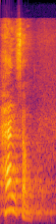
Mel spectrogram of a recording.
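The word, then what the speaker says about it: handsome: है वो होता है हैंडसम हैंडसम इसमें डिक को प्रोनाउंस नहीं किया जाता है देखो छोड़ के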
